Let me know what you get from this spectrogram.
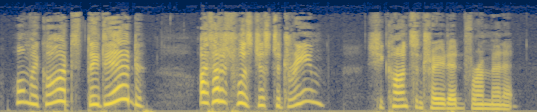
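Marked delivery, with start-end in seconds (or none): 0.1-3.2 trembling Irish voice, pitched very high. Reading a man's answer to her question, in a shaky irish accent. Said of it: "In his shaky voice, full of Irish twirl".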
